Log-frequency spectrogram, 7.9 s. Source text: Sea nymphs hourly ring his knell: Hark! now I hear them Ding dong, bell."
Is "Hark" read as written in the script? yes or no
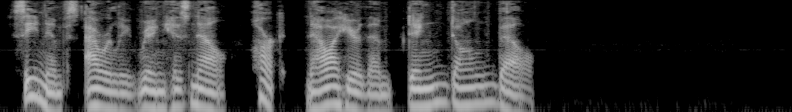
yes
